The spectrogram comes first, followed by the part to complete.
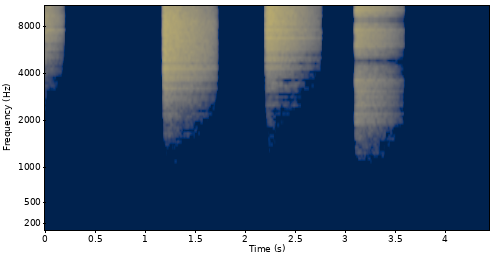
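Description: Custom synthesized open hi-hat samples previewed one after another: the end of one, then three more about a second apart. Each is a bright hiss that starts suddenly and fades out over about half a second.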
